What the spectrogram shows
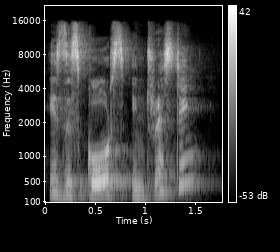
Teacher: you must have noticed that i am saying it with a rising tone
